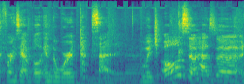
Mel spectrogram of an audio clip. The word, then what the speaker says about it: 닭살: You're just like, So yeah, 닭살, 닭, it has an L in it, but it's not really being pronounced.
